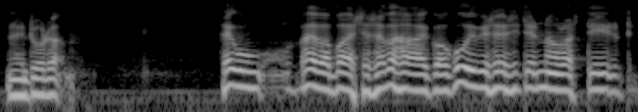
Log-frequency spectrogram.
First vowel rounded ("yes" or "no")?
no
